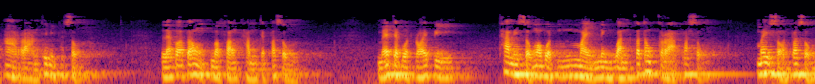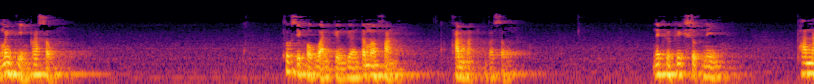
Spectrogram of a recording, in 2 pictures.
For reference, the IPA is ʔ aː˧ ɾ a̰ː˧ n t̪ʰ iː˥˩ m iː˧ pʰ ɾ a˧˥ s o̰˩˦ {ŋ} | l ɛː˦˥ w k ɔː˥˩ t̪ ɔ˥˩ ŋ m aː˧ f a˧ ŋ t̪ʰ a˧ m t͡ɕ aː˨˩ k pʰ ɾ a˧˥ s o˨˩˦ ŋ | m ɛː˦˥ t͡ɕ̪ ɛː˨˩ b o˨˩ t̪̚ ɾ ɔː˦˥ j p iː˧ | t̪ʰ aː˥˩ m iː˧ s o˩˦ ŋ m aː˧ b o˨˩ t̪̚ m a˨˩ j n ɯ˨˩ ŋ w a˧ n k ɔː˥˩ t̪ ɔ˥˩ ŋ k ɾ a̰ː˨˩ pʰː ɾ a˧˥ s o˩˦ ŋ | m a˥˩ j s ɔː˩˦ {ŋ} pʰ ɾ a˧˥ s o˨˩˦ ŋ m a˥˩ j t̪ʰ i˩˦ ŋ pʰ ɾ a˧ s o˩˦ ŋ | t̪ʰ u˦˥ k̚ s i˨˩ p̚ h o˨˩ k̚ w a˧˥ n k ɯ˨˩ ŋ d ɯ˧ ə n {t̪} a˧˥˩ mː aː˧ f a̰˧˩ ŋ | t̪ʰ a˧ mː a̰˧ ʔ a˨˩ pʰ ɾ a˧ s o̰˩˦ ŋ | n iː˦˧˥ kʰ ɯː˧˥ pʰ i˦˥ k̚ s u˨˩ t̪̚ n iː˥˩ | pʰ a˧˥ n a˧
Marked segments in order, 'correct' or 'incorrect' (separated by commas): correct, incorrect, correct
